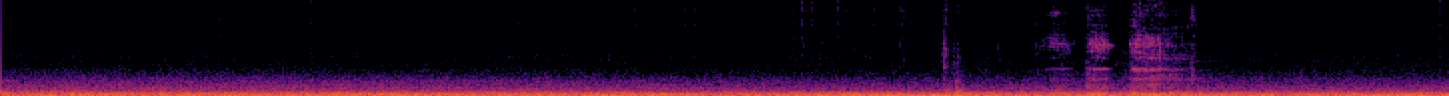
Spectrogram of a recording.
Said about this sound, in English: Oh, goodness. I love trucks that just pull out in front of you.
